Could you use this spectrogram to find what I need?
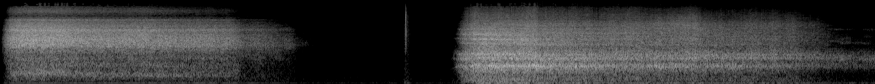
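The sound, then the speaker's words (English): Long, breathy exhales during a guided relaxation and meditation session: two extended rushes of breath split by a short silence, with a faint click in the gap. Each rush swells loud and then slowly fades away. “letting go of tension on the exhale. Pushing out every last molecule.”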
